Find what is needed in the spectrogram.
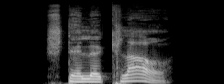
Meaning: inflection of klarstellen: 1. first-person singular present 2. first/third-person singular subjunctive I 3. singular imperative
- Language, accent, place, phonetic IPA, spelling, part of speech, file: German, Germany, Berlin, [ˌʃtɛlə ˈklaːɐ̯], stelle klar, verb, De-stelle klar.ogg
